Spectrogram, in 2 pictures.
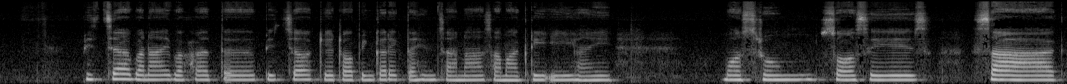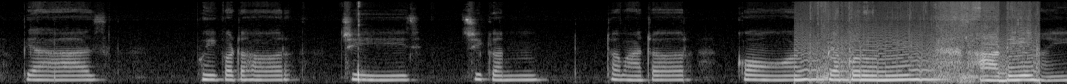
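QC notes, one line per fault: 18.61 to 21.07 s, stuck bit: one data line in the sample path appears frozen at a fixed value, likely from a broken connection or converter fault, so about half of the samples land off by that bit's weight in a pattern that follows the waveform. The speech turns distorted, and the quiet gaps, where the room noise otherwise sits about 36 dB below the speech, fill with a gritty hiss.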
